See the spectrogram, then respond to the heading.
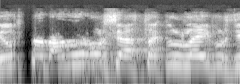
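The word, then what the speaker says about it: أستغفر الله: হবে মোটা মোটা হবে আর মোটা হলে বাংলা কিসের মত হবে ল হবে তার মানে কি হবে আস্তাগফিরুল্লাহ আস্তাগফিরুল্লাহ আচ্ছা এই ফিরুল্লাহ হবে না না আস্তাগফিরুল্লাহ হবে কোনটা হবে আচ্ছা এখানে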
